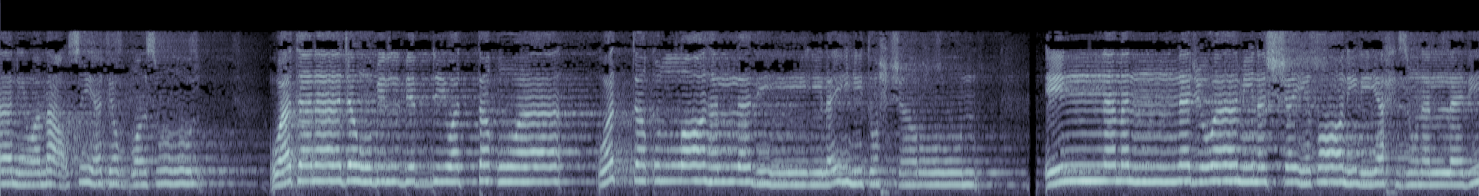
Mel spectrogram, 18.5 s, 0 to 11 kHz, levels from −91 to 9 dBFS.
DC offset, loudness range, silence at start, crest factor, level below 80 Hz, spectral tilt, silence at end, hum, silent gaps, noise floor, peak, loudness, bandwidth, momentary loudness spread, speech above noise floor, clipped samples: under 0.1%; 5 LU; 0 s; 16 dB; -56 dBFS; -4.5 dB/octave; 0 s; none; none; -42 dBFS; -4 dBFS; -19 LUFS; 6.6 kHz; 9 LU; 24 dB; under 0.1%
